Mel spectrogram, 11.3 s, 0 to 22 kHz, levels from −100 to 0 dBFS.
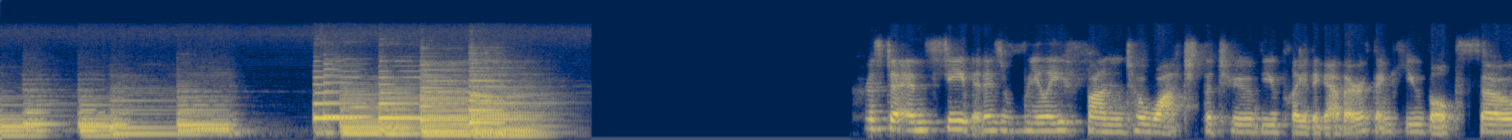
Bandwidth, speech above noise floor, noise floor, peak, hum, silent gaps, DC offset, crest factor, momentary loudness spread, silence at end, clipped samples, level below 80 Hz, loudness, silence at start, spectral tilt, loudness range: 10 kHz; 31 dB; -54 dBFS; -4 dBFS; none; none; under 0.1%; 18 dB; 12 LU; 0 s; under 0.1%; -62 dBFS; -21 LUFS; 0 s; -7.5 dB/octave; 8 LU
